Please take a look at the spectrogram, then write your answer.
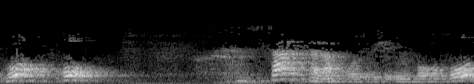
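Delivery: guttural Arabic هو، خو said with throaty Arabic sounds; Arabic accent. Shown as a demonstration. Teacher demonstrating hard-to-pronounce letters with Arabic accent. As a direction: say هو، خو with Arabic pronunciation. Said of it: "با لهجهٔ عربی باید بگیم".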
